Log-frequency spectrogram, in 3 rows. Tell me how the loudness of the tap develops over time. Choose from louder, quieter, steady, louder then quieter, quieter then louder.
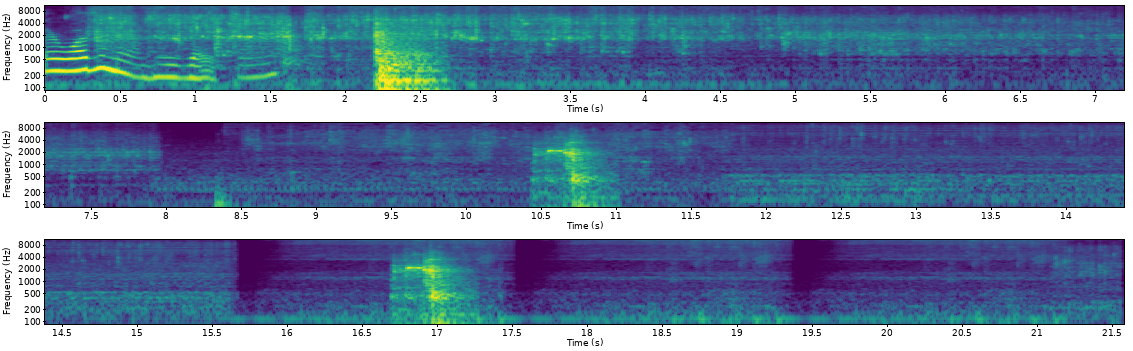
quieter.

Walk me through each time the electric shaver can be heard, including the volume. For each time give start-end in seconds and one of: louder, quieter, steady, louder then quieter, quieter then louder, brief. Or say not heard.
not heard.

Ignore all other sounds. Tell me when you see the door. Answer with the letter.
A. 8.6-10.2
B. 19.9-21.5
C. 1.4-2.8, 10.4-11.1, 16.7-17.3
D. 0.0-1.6
C.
